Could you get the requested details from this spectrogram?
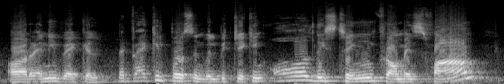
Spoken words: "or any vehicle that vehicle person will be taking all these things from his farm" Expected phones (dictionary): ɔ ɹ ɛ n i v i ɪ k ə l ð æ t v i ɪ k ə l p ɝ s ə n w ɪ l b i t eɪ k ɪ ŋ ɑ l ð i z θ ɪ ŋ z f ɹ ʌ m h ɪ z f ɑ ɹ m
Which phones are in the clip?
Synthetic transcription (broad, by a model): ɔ ɹ ɛ n i v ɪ k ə l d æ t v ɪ k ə l p ɝ s ə n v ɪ l b i t eɪ k ɪ ŋ ɑ l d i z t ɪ ŋ f ɹ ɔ m h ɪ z f ɑ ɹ m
